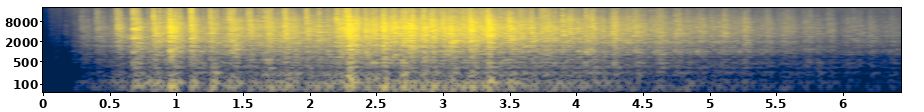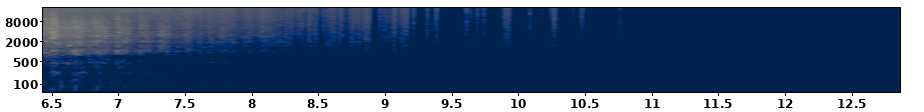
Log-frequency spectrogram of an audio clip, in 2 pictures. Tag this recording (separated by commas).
Animal, Wild animals, Bird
